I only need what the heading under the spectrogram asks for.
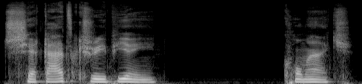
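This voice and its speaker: A man's voice: mid-range voice, flat delivery, clean tone. A man gives casual reaction commentary as a host, swearing informally and dropping in English slang.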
